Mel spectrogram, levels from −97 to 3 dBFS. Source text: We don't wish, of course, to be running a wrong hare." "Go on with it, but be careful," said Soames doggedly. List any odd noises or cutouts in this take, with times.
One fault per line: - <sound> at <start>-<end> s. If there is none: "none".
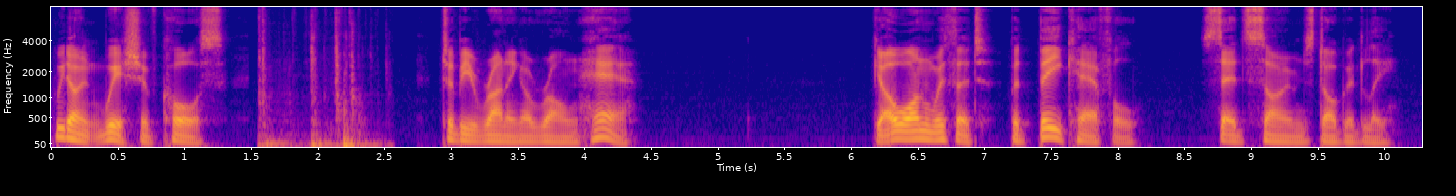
- squeak at 1.5-2.6 s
